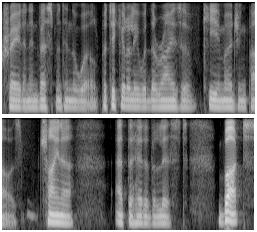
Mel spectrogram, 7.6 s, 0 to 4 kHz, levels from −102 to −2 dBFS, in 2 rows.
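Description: No faults are audible anywhere in the speech.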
